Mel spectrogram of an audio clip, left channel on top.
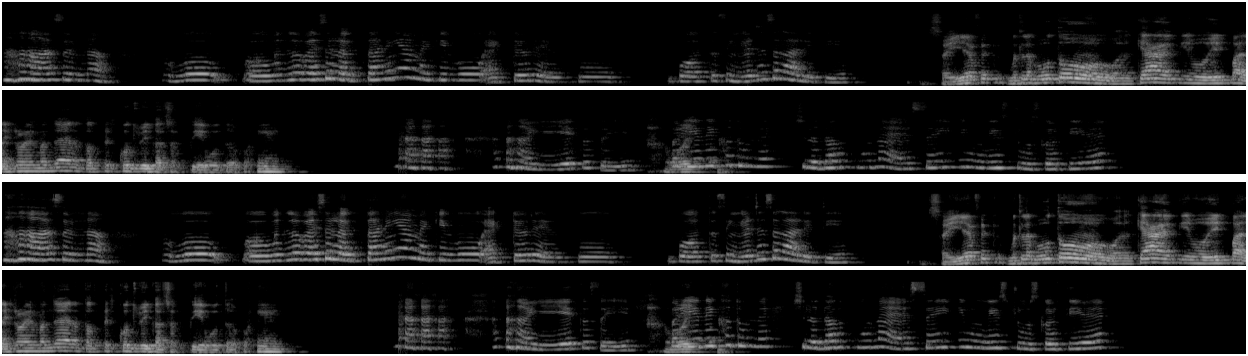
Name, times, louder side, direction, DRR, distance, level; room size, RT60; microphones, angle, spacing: voice 1, 0.0-1.1 1.6-6.1 6.7-8.5 16.4-18.8 19.1-23.4, right 2 dB, 90° right, 0.5 m, -36 dB
voice 2, 9.3-15.3 18.9-19.3, right 1 dB, 35° right, 0.7 m, -30 dB
4.1 x 2.9 x 3.6 m
head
